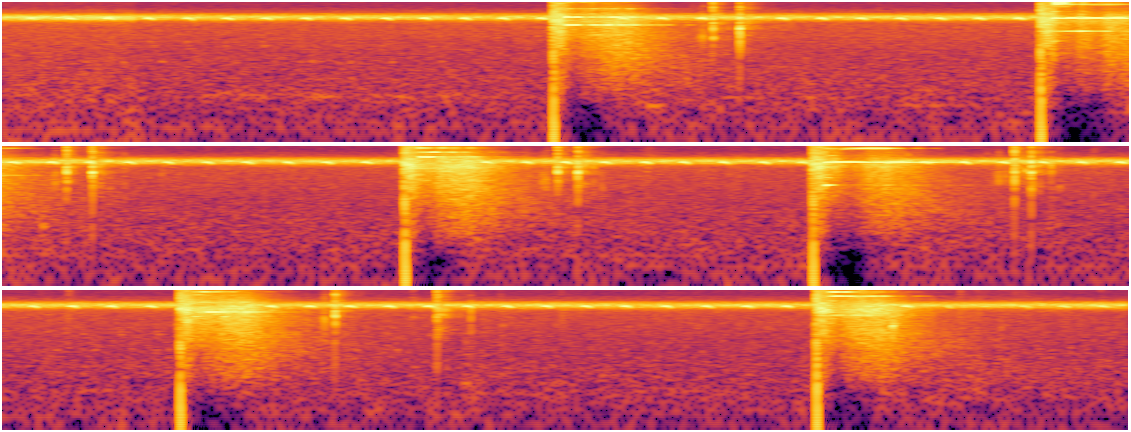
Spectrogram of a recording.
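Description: Ruger Wrangler revolver firing quiet Colibri ammunition outdoors, six sharp, faint snapping shots spaced a few seconds apart over steady insect or cricket buzz.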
